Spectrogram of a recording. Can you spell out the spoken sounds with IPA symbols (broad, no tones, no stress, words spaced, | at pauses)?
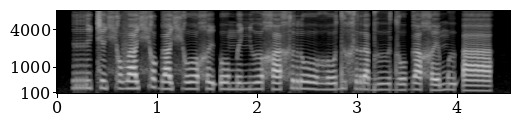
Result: riceçɔva çɔɡa çoːχiʔo meɲɯːχax roːɦo dɯxraɡɯːdo ɡaχe mɯʔa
